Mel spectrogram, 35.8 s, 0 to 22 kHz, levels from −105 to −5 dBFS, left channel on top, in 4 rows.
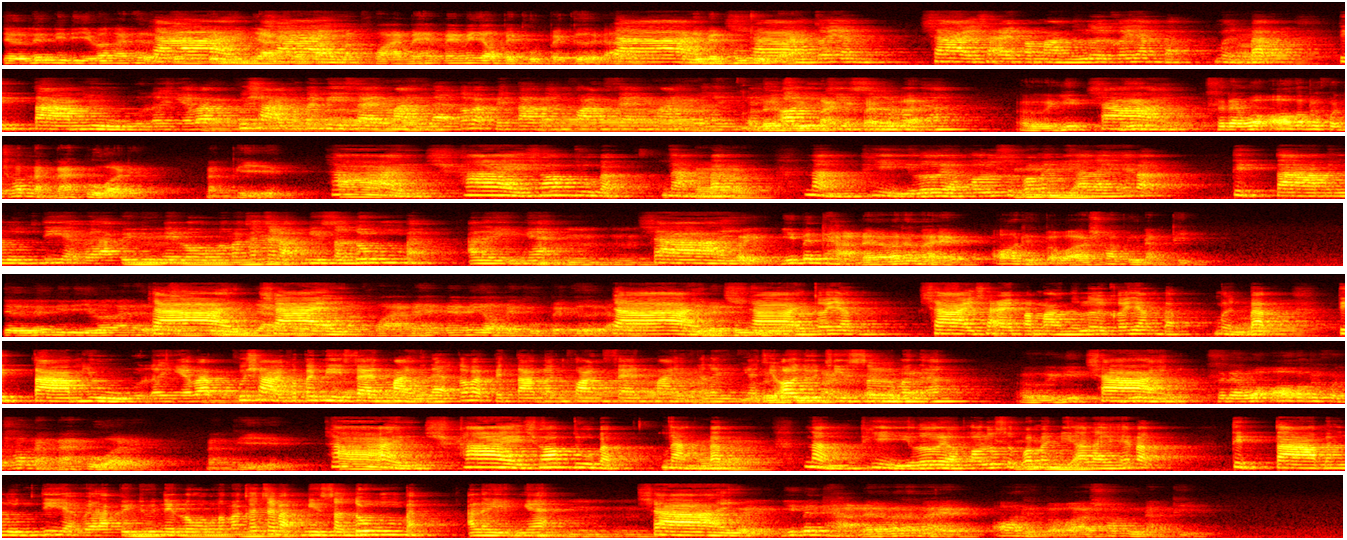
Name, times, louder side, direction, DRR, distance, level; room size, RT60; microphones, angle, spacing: voice 1, 0.0-4.2 4.5-5.3 8.2-8.6 10.3-11.8 12.5-15.1 15.7-16.1 16.4-16.6 17.1-18.8 19.3-19.7 22.5-22.9 24.6-25.1 27.7-28.8 30.4-31.1 31.7-34.8, left 2 dB, 85° left, 1 dB, 0.7 m, -34 dB
voice 2, 1.0-2.3 4.1-5.8 6.1-8.4 8.9-15.2 16.2-16.8 20.1-22.0 22.3-22.7 23.3-25.6 26.1-29.6 30.0-30.5 31.1-31.8, right 4 dB, 60° right, 4 dB, 0.5 m, -29 dB
5.4 x 2.4 x 2.7 m, 0.79 s
head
